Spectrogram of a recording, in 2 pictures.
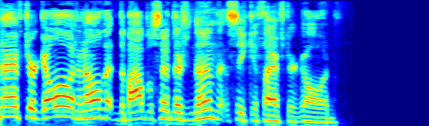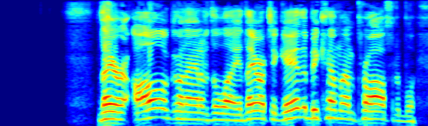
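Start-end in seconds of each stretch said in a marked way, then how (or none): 1.7-6.7 grave verse. Acted. Preacher answering the seeker objection, grave. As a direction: drop the verse like a verdict. Quotes Bible verdict.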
